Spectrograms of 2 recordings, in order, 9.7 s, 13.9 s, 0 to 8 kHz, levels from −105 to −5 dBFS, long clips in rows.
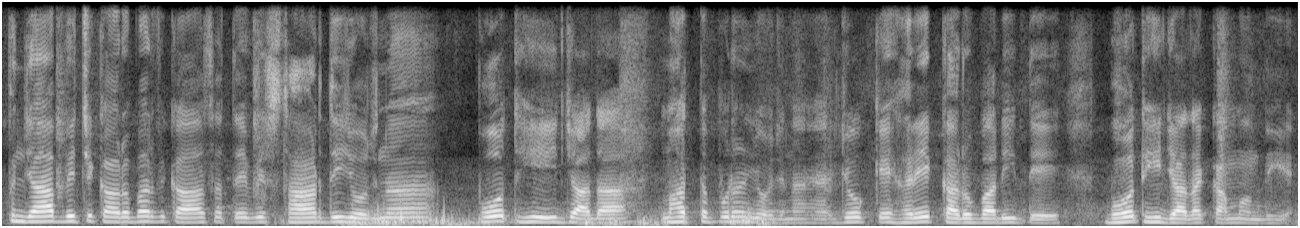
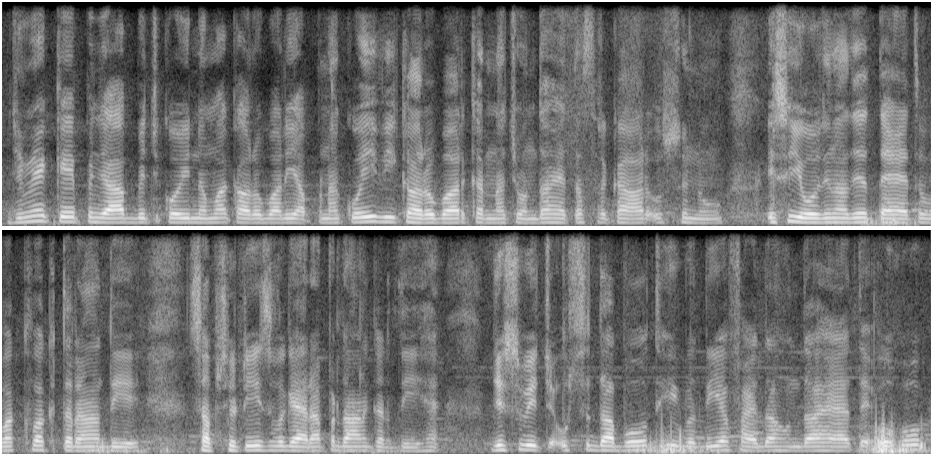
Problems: constant background noise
